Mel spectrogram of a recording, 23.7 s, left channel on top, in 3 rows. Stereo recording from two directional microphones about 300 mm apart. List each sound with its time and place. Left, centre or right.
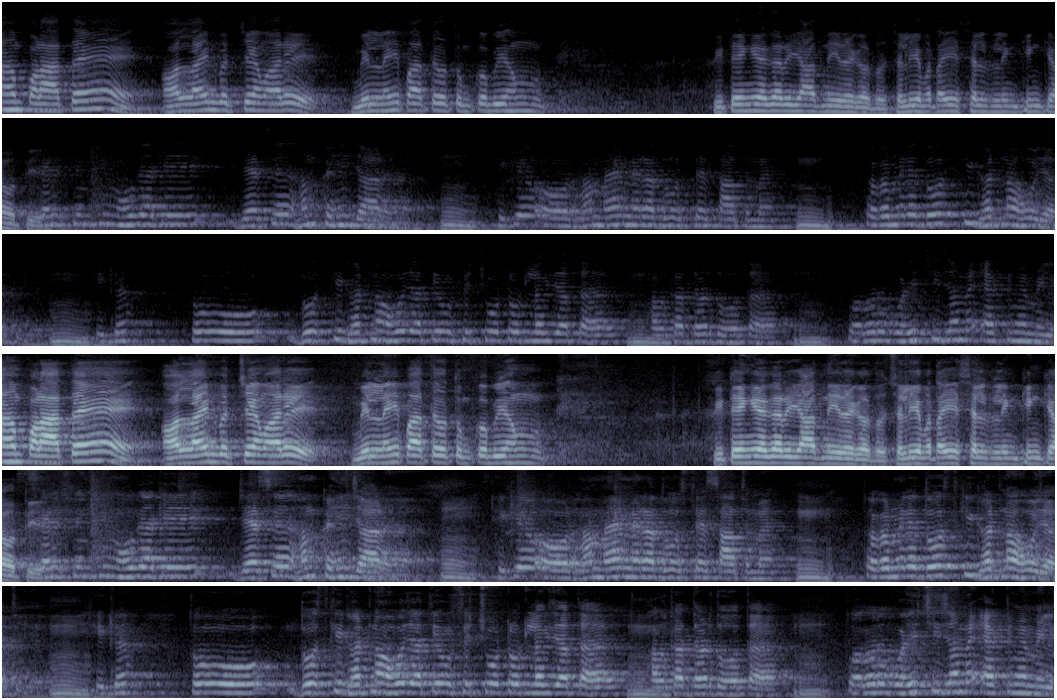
0.0 s a man's voice: centre
5.3 s a man's voice: centre
17.2 s a sound: centre
18.1 s a man's voice: centre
